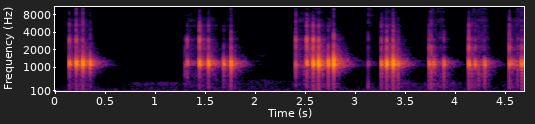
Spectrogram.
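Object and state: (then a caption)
Wooden frog guiro. A small hollow carved wooden frog guiro, painted glossy green with a ridged back, is held in one hand and rubbed and tapped along its ridges with a green wooden stick. It produces short bursts of dry, rasping clicks with a hollow, woody croak centered around 1.1 kHz. The clicks stop quickly with almost no ring, separated by brief silences.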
